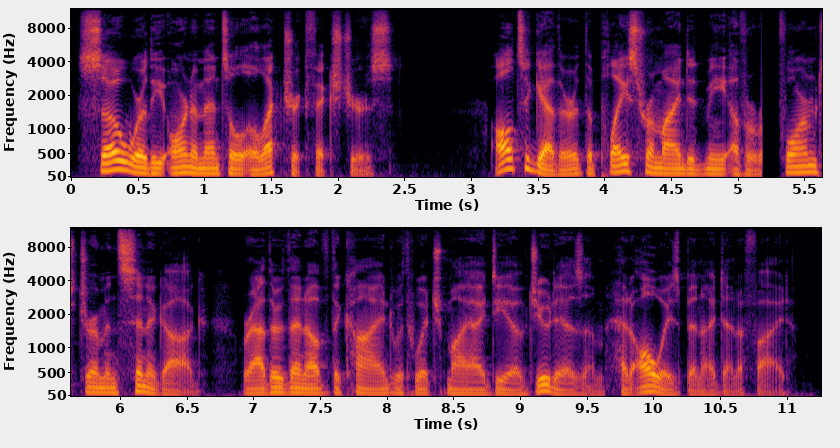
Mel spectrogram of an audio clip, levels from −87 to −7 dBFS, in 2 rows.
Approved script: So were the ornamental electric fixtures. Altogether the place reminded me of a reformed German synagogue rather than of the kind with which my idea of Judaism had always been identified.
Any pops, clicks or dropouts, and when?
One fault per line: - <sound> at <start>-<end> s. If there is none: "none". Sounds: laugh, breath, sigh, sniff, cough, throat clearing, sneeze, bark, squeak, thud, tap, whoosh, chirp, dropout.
- dropout at 5.2-5.3 s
